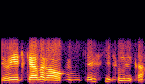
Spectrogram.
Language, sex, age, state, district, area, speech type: Hindi, female, 60+, Uttar Pradesh, Jaunpur, urban, conversation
